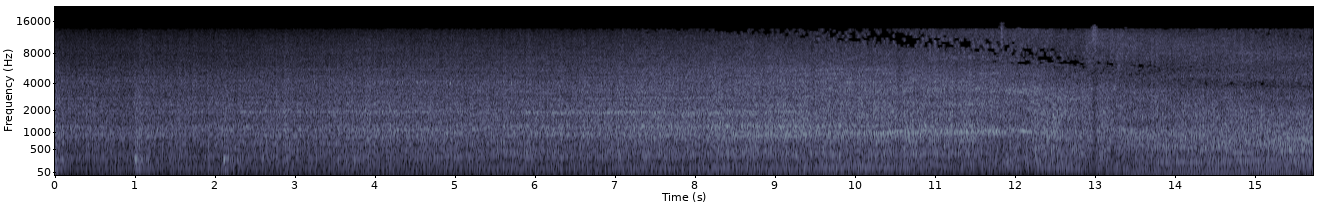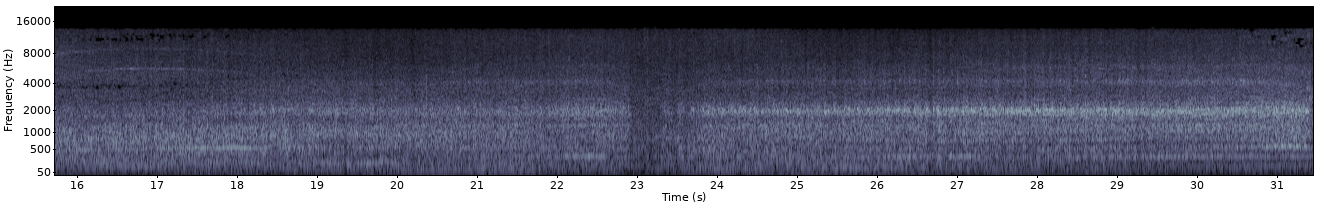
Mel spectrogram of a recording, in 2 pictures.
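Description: Heavy-haulage Mercedes-Benz tractor units pulling long multi-axle trailers past at walking pace: diesel engines running under light load with tyre and trailer rumble. The sound grows gradually louder as the trucks draw near, and a steady high whine joins in the last few seconds.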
